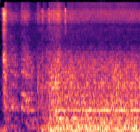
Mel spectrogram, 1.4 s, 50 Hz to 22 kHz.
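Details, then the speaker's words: Niftylift HR21D SP64D MK2 diesel engine starts instantly and runs steadily after repairing a wire that was blowing the fuse and causing error 01009B05 (under voltage); relays click, no faults remain. "let's try see if you have any more errors yeah so now i can hear the relays clicking"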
